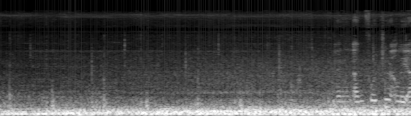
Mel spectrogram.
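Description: Steady low rumble of a car's engine and road noise heard from inside the moving car's cabin.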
